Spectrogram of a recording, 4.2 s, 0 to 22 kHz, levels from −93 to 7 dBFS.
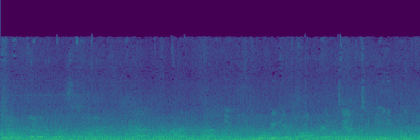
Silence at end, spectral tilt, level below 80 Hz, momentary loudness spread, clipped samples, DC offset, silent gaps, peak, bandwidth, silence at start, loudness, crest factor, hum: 0 s; -6.5 dB/octave; -42 dBFS; 2 LU; under 0.1%; under 0.1%; none; -16 dBFS; 16.5 kHz; 0 s; -31 LUFS; 14 dB; none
